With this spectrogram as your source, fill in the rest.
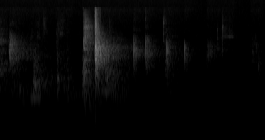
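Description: A cue strikes a ball hard, and pool balls crack and scatter across the table.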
